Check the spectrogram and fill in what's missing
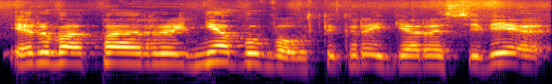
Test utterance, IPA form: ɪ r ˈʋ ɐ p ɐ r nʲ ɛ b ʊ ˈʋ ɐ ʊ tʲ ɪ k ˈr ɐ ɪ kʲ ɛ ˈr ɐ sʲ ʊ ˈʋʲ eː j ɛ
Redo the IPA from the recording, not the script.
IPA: ɪ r ˈʋ ɐ p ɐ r nʲ ɛ b ʊ ˈʋ ɐ ʊ tʲ ɪ k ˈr ɐ ɪ ɡʲ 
